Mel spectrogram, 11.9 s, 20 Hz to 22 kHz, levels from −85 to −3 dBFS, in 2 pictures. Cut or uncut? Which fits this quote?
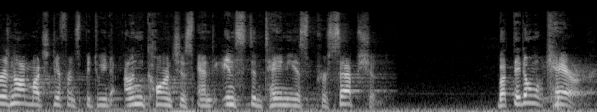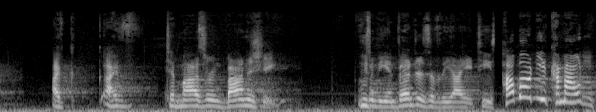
cut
